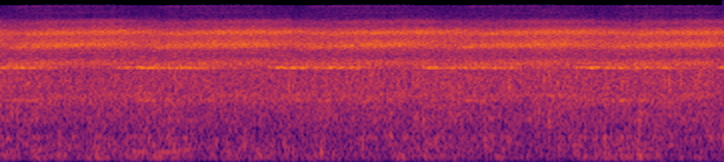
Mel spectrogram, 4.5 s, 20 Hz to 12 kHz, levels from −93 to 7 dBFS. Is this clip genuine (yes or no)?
no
